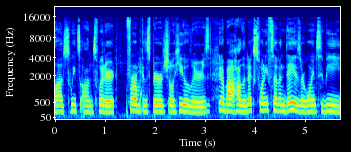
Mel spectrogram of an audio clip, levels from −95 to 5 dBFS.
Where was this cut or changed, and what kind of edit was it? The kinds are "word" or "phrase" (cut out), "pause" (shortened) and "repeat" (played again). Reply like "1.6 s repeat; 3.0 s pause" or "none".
1.7 s word; 3.3 s word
